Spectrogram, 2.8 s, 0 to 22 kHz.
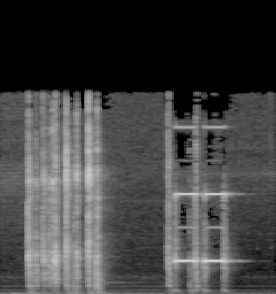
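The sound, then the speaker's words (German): Typing a key command on a computer keyboard: a quick run of several clicking keystrokes, a short pause, then a few more key presses joined by a pair of high electronic beep tones. “Drück mal Control PY 371 Return.”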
